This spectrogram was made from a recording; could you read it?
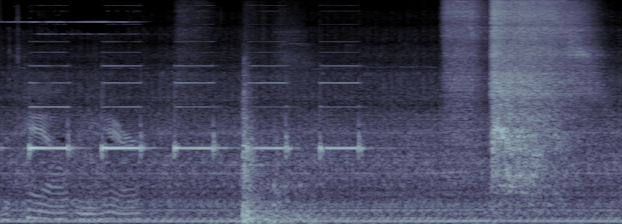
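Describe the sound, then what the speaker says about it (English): A dumpster truck at work picking up a dumpster, with a series of evenly spaced reversing beeps, then a loud hiss of air brakes and hydraulics near the end, over a steady engine rumble. "the driver's about to pick up the dumpster."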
